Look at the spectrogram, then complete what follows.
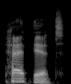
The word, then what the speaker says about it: Pettitt: it correct for once just with the accent it's like a dog okay Jess pet it like a dog and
